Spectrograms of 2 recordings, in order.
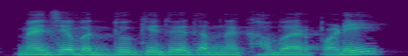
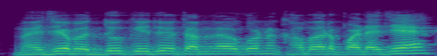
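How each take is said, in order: First: Said in the usual way. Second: Louder and fast, a pushy rough tone; rude tone. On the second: Shown as a demonstration. Teacher demos a bad phone tone to students, loud and fast. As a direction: fire it off loud and impatient at the listener. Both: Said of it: "देखो दोनों के tone में क्या difference है".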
